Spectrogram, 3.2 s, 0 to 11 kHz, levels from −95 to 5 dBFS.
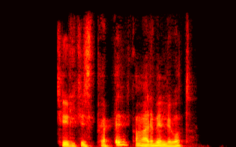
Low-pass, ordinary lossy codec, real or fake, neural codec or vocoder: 9.9 kHz; AAC, 64 kbps; fake; codec, 16 kHz in and 24 kHz out, 1.1 kbps, FireRedTTS-2 codec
